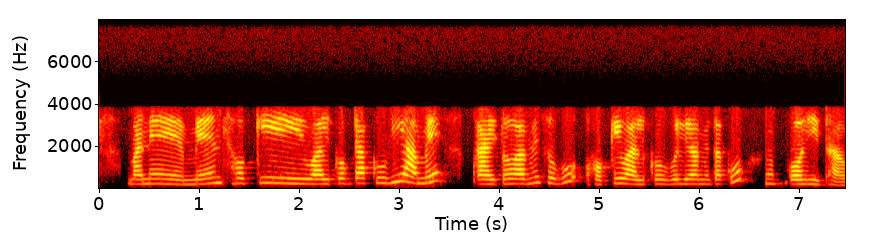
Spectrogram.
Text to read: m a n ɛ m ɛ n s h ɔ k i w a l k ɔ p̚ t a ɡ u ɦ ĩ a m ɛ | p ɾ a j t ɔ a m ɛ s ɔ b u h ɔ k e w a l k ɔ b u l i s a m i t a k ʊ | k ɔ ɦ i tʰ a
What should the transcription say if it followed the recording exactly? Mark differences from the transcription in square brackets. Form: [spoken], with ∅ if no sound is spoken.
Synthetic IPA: m a n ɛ m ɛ n s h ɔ k i w a l k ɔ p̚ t a [k] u ɦ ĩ a m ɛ | p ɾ a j t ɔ a m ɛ s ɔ b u h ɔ k [i] w a l k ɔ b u l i [∅] a m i t a k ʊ | k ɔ ɦ i tʰ a

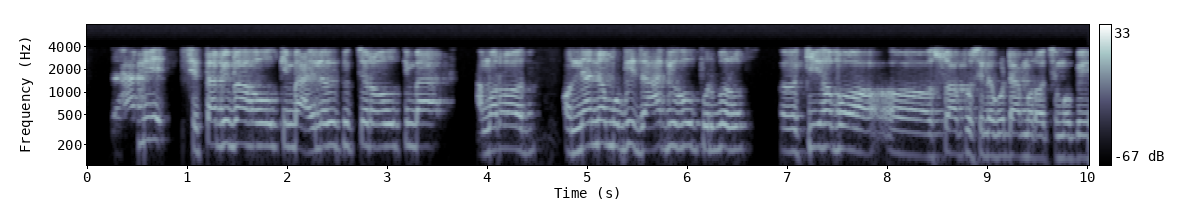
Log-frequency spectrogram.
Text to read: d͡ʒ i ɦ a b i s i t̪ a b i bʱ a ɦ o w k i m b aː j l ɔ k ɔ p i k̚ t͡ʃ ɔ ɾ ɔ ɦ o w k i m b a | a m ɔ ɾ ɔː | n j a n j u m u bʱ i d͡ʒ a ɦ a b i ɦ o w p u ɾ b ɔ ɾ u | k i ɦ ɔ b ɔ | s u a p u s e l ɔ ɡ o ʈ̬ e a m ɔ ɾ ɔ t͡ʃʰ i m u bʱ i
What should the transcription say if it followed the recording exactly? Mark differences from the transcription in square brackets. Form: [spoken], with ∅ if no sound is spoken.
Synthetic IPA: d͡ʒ [a] ɦ a b i s i t̪ a b i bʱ a ɦ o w k i m b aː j l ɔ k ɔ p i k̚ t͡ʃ ɔ ɾ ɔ ɦ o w k i m b a | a m ɔ ɾ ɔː | n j a n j [ɔ] m u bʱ i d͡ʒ a ɦ a b i ɦ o w p u ɾ b ɔ ɾ u | k i ɦ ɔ b ɔ | s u a p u s [i] l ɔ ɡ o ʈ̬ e a m ɔ ɾ ɔ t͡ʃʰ i m u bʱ i

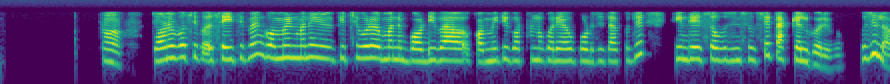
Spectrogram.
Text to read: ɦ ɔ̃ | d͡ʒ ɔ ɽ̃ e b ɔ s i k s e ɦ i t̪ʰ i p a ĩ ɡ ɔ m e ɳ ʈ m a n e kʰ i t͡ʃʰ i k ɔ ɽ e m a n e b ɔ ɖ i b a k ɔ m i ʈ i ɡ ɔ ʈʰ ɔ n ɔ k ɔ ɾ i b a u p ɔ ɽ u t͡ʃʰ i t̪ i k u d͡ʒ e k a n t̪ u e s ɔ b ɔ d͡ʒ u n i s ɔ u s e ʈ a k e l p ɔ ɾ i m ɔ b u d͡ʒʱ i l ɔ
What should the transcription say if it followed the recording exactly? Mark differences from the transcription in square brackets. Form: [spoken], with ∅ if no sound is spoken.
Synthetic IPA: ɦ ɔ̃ | d͡ʒ ɔ ɽ̃ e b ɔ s i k s e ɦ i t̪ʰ i p a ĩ ɡ ɔ m e ɳ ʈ m a n e [k] i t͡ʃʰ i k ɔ ɽ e m a n e b ɔ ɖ i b a k ɔ m i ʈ i ɡ ɔ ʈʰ ɔ n ɔ k ɔ ɾ i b a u p ɔ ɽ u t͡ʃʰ i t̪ [a] k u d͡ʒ e k [i] n t̪ u e s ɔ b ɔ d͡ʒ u n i s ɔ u s e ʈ a k e l [k] ɔ ɾ i [b] ɔ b u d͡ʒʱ i l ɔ

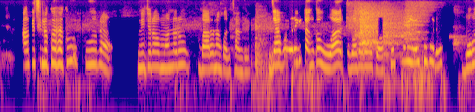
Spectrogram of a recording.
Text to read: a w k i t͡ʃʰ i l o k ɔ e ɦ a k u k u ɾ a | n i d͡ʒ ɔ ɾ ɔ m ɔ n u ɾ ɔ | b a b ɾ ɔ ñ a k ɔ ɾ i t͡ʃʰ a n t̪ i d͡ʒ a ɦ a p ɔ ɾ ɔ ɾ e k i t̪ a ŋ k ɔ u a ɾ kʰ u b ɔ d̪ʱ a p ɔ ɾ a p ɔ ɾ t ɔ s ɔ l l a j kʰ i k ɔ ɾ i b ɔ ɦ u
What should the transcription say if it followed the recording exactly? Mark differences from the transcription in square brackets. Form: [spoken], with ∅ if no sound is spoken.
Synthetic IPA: a w k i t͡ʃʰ i l o k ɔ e ɦ a k u [p] u ɾ a | n i d͡ʒ ɔ ɾ ɔ m ɔ n [ɔ] ɾ [u] | b a [∅] ɾ ɔ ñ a k ɔ ɾ i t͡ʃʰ a n t̪ i d͡ʒ a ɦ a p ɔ ɾ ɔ ɾ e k i t̪ a ŋ k ɔ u a ɾ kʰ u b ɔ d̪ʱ a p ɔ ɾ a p ɔ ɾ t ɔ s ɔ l l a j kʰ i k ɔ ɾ [e] b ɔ ɦ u

